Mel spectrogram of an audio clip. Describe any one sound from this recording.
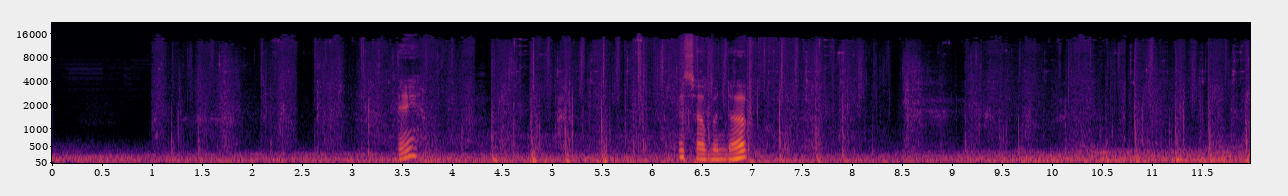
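Footsteps crunch slowly on gravel in a tunnel.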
